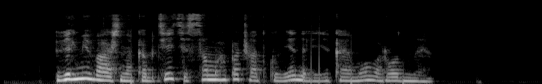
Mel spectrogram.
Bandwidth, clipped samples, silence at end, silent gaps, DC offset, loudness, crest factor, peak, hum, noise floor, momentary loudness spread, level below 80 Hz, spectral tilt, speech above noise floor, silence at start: 11.5 kHz; under 0.1%; 1.1 s; none; under 0.1%; -23 LUFS; 18 dB; -6 dBFS; none; -71 dBFS; 15 LU; -58 dBFS; -6 dB/octave; 49 dB; 0.55 s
